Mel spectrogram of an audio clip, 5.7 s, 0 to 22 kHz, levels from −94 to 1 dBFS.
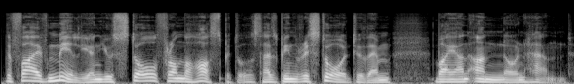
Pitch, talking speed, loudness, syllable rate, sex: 115 Hz, 175 wpm, -16 LUFS, 4.6 syllables/s, male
